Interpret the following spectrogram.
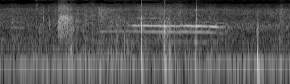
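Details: Pet cat, angry while being bathed, gives a short thin meow of two steady tones held for under a second, with clicks, splashing-like taps and a low background hum.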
